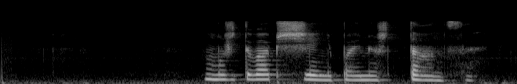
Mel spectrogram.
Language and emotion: Russian, angry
